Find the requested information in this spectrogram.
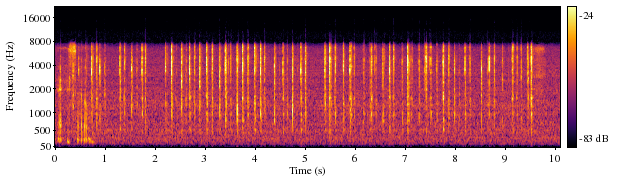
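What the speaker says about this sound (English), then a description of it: "So I'm going to type these values in here." Values are typed on a computer keyboard, quiet close key clicks coming in quick irregular bursts throughout with brief pauses between runs.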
